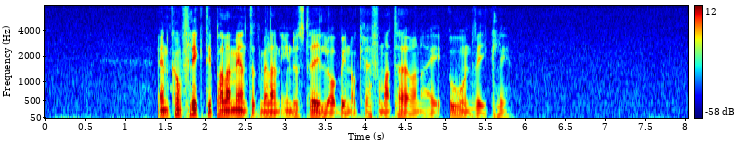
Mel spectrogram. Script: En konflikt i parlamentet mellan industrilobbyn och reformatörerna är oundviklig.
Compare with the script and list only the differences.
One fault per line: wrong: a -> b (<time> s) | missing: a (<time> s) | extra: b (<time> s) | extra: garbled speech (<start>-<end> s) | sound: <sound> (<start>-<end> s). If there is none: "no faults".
no faults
